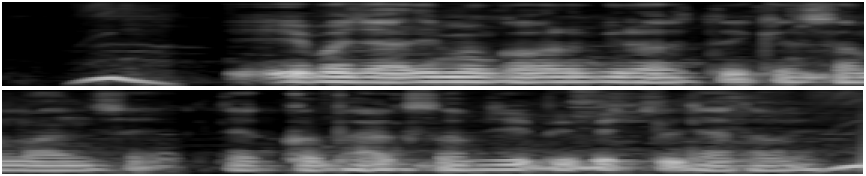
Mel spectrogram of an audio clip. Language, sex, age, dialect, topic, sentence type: Bhojpuri, female, 18-24, Northern, agriculture, statement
